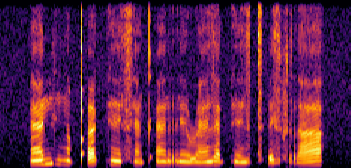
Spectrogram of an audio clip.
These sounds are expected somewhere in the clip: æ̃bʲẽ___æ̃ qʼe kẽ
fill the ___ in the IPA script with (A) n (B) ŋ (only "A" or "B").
B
